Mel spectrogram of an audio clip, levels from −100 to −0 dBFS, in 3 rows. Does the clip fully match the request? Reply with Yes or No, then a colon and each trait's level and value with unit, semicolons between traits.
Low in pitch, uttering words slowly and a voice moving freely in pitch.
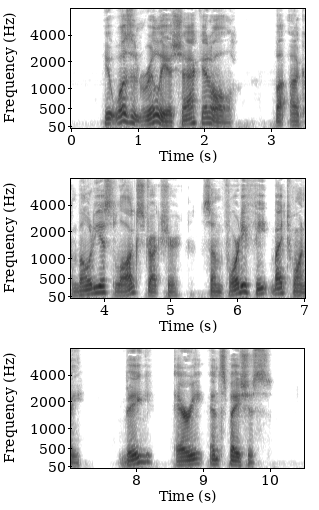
Yes: low, 110 Hz; slow, 120 wpm; wide, 6.9 semitones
